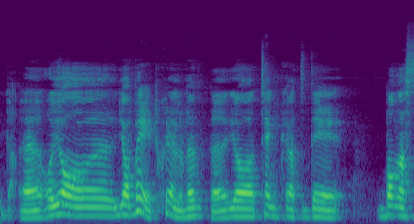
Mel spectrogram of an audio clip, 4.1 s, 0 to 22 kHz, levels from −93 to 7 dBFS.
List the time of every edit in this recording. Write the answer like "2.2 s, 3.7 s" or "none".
none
